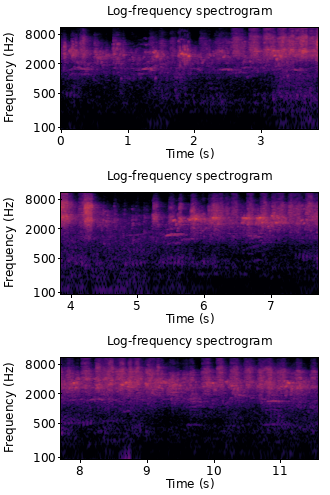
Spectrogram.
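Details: Aviary budgerigars keep up a busy, overlapping chatter of shrill chirps and buzzy squawks, with brief bursts of louder calls and a faint flutter of wings.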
